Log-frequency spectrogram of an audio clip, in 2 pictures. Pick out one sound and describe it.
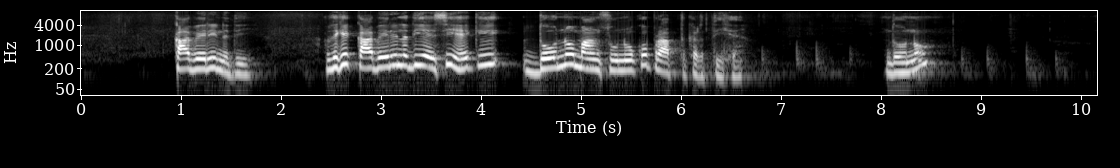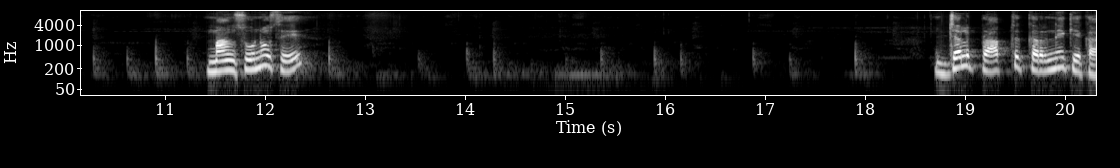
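A man speaks calmly and clearly nearby, as if explaining.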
